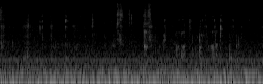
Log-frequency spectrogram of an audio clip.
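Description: Close-up chewing and biting of snack food, with soft crunches and small mouth clicks scattered irregularly.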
